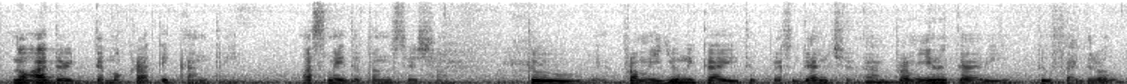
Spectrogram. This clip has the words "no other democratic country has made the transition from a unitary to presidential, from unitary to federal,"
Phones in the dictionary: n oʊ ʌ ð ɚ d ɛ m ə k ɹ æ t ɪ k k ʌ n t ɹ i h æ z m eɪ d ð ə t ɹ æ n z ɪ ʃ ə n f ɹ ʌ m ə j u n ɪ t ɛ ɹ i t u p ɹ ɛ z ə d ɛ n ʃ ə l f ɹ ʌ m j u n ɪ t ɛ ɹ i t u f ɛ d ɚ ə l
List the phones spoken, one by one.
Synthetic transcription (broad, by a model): n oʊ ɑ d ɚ d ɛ m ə k ɹ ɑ t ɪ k k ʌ n t ɹ i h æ s m eɪ d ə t æ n s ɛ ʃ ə n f ɹ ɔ m ə j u n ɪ t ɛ ɹ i t u p ɹ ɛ s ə d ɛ n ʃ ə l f ɹ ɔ m j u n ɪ t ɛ ɹ i t u f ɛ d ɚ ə l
